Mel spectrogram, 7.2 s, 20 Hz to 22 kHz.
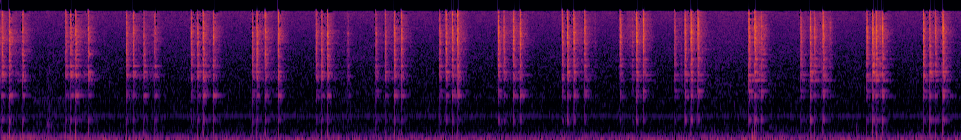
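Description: A sealed, hollow 12 oz Mountain Dew aluminum soda can is held in one hand and tapped rapidly with the fingernails of the other. Quick, bright metallic clicks with short rings come in a steady rhythm over a constant low rumble and a faint steady tone.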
